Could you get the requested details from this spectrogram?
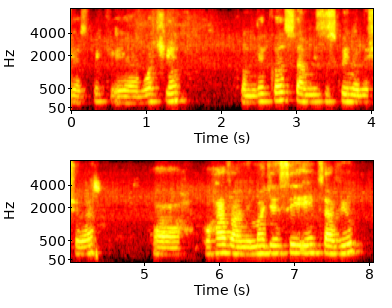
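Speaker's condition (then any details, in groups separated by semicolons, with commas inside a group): No condition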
